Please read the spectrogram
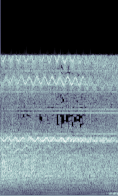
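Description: Live electronic music in a breakdown without drums: a sustained deep bass note under a buzzing, hissing synthesizer texture with a wavering high whine, just after a rising sweep tops out.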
